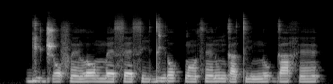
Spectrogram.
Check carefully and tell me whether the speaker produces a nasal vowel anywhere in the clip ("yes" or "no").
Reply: yes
